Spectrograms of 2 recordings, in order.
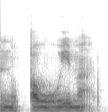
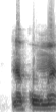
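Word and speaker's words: نقوّم: Nah, ini bacanya nuqawwima ya. Ya, an nuqawwima Bukan aku mau saja, nakuma bukan ya?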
